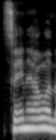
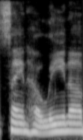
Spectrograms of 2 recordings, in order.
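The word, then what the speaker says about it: Saint Helena: Some people pronounce it St. Helena, but the natives pronounce it St. Helena.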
